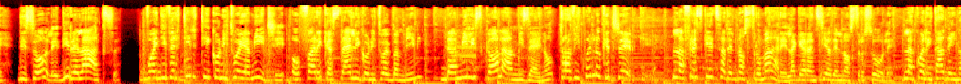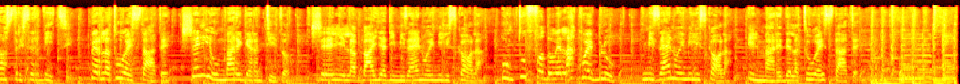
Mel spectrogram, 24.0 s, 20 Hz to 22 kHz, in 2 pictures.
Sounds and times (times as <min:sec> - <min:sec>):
Speech: 0:00.0 - 0:22.8
Music: 0:00.8 - 0:24.0.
